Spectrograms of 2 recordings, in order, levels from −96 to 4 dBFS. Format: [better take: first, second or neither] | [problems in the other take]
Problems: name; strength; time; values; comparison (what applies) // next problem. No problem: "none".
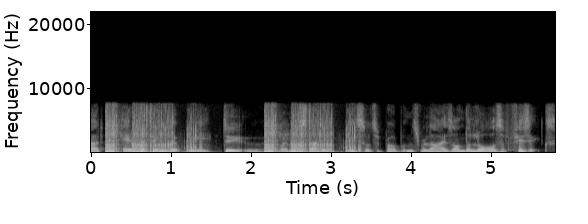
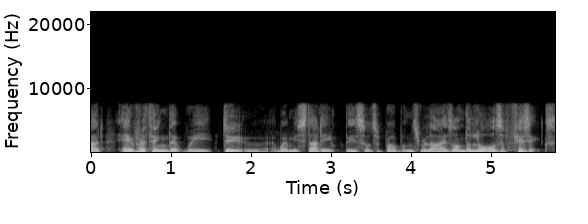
second | background sound (Fart); 1 dB above the speech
